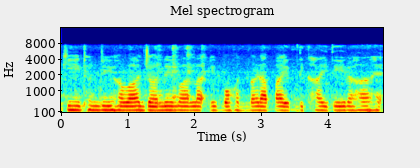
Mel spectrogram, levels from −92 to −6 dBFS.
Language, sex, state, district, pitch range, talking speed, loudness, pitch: Hindi, female, Haryana, Charkhi Dadri, 165-170 Hz, 160 wpm, -17 LUFS, 170 Hz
